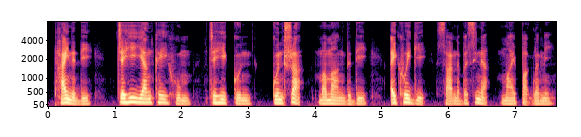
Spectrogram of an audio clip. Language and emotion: Manipuri, neutral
